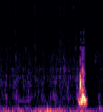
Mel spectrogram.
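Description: Liquid running from a plastic jerry can into a rubber bucket as a faint steady wash. About a second and a half in, a man makes one short nasal grunt.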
